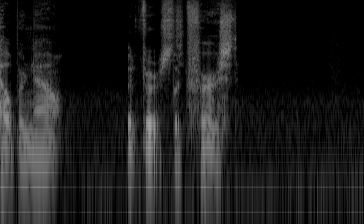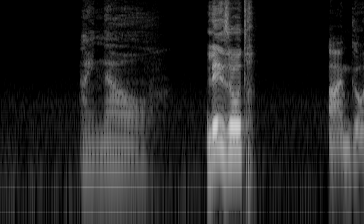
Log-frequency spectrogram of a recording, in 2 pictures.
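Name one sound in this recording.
A young man speaks in short bursts into a microphone.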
